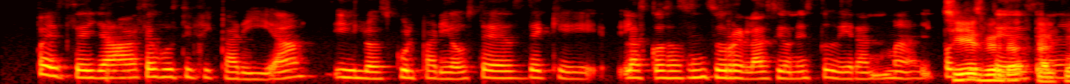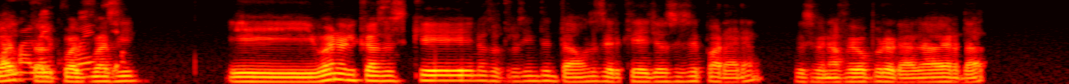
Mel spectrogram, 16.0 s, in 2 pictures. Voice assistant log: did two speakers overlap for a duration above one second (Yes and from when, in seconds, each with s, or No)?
Yes, from 7.1 s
